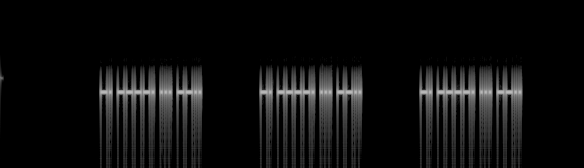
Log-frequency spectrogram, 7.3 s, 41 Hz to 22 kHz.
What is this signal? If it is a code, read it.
Morse code, heard as a keyed tone, about 44 wpm, 700 Hz. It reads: N9SZ N9SZ N9SZ
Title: Easy Call Signs Repeated 3x - 45wpm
